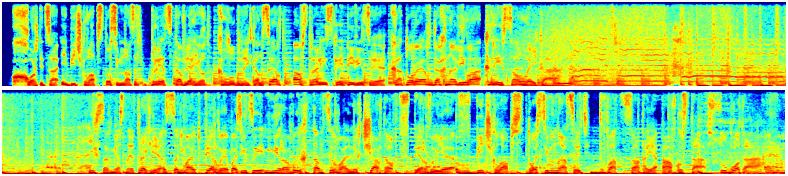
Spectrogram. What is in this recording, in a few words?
rus, dictory men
